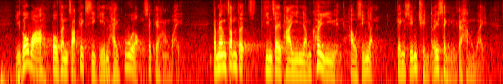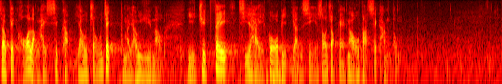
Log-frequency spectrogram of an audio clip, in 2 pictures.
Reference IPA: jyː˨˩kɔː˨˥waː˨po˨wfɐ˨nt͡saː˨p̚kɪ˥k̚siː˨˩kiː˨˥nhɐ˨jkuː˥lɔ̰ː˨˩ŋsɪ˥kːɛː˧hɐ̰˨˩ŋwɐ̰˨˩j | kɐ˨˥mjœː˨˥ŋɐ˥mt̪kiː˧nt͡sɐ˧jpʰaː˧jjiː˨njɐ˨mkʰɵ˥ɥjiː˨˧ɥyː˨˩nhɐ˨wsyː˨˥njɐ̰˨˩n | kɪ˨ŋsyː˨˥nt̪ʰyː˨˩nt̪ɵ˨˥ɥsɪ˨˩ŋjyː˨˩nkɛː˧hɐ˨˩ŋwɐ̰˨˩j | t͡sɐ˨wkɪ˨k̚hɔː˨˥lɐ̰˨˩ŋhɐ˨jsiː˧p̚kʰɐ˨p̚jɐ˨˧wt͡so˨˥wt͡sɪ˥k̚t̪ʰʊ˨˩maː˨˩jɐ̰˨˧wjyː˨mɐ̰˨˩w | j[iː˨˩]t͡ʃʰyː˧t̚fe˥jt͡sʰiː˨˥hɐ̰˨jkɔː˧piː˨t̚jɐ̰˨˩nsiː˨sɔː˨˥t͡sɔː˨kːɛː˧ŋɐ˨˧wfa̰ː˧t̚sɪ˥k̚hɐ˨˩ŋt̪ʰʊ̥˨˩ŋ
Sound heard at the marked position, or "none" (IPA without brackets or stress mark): iː˨˩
